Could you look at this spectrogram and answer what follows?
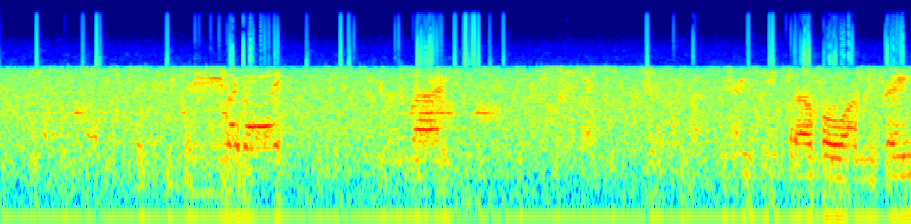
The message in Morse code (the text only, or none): none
